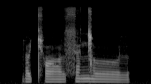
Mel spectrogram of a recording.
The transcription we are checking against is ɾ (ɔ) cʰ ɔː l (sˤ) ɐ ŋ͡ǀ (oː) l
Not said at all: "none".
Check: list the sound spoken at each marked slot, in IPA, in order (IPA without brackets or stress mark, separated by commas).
ɔ, s, oː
